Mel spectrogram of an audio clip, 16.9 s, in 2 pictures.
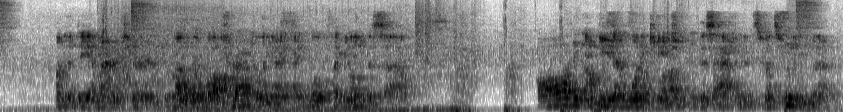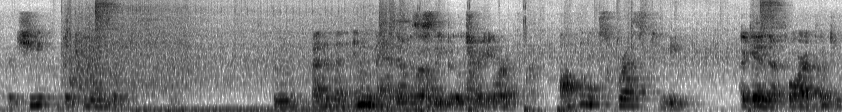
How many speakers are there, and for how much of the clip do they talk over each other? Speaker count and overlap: two, about 34%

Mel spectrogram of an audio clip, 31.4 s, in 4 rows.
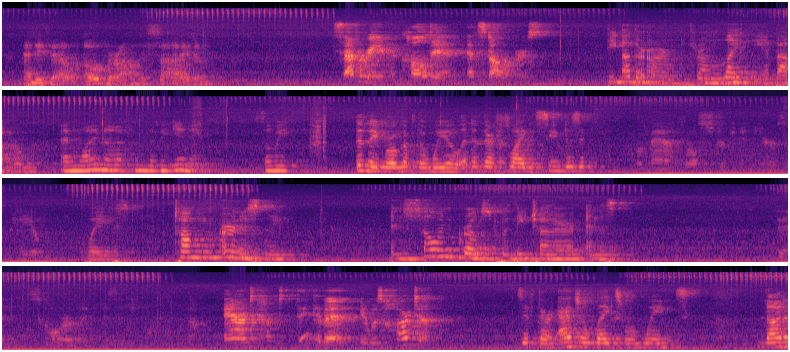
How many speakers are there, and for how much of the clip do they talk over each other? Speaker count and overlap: six, no overlap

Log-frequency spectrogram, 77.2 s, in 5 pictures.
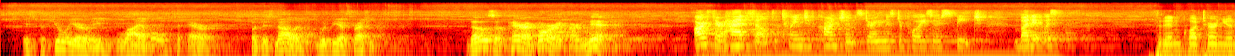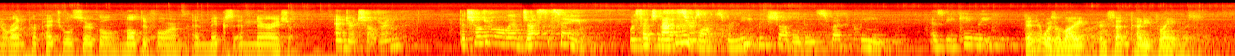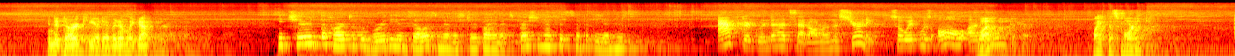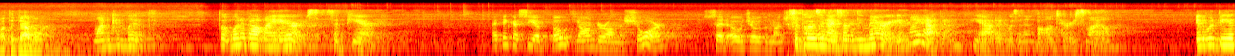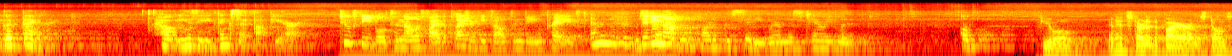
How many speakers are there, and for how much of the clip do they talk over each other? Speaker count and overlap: ten, about 4%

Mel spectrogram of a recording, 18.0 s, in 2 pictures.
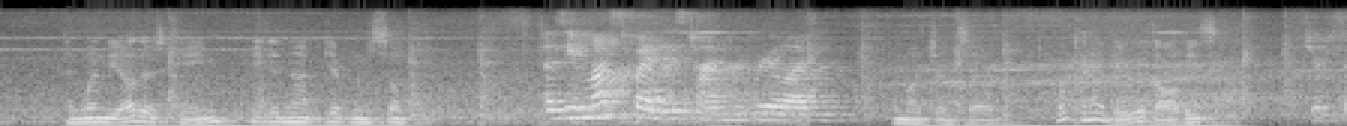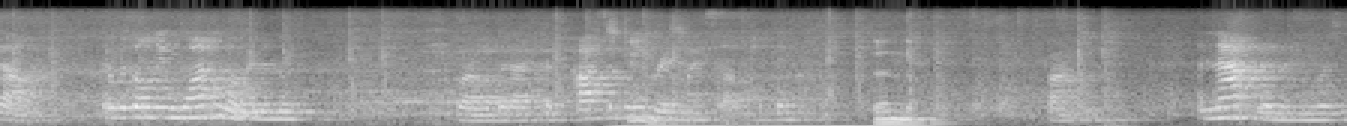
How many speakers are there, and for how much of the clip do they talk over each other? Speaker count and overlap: two, about 8%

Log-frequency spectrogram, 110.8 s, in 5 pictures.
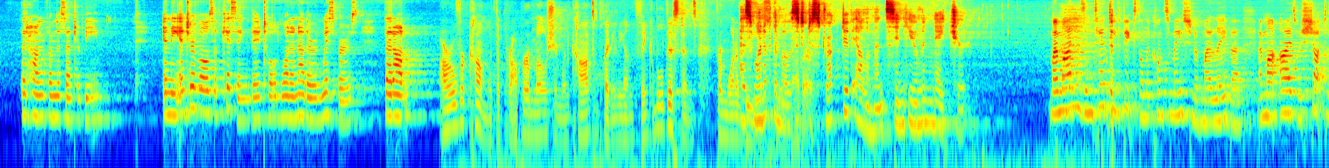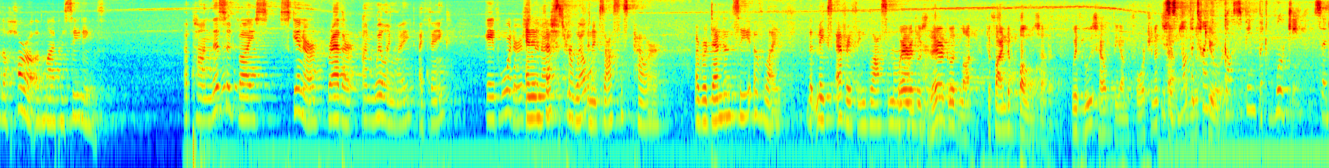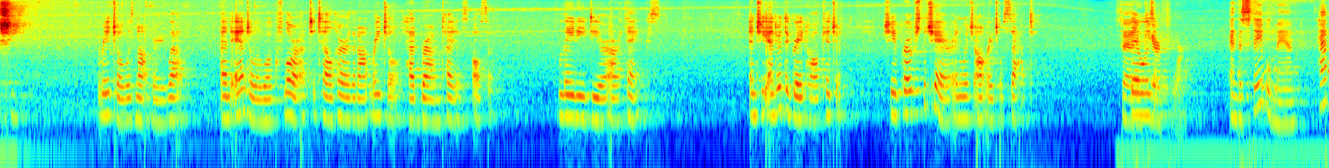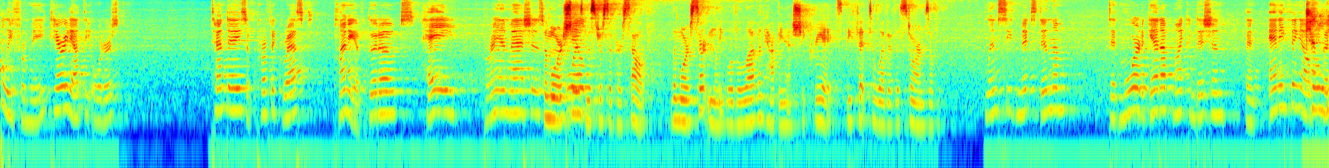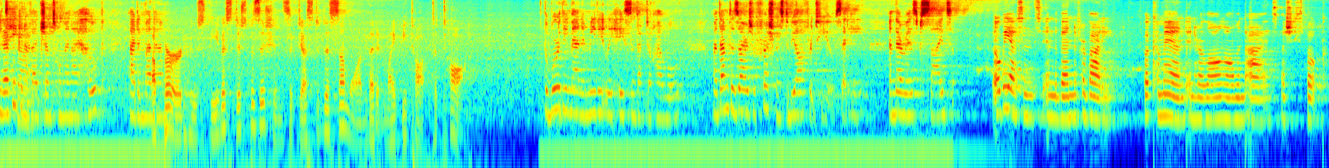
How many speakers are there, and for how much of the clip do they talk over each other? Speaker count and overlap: eight, about 8%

